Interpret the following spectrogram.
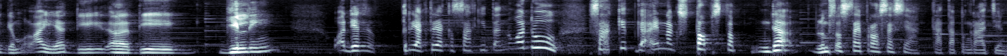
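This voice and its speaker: A male pastor with an Indonesian accent preaches in an earnest, exhorting way. His pitch sits in the middle of the range. Faint music plays behind his voice. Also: warm tone. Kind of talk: sermon.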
